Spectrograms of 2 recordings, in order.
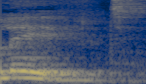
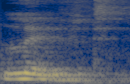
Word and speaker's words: lived: Então, é como se esse E aqui, ele não existisse. Na hora da pronúncia, eu não vou pronunciar. Então, lembrando, lived.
